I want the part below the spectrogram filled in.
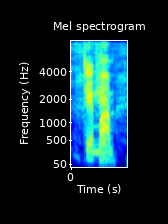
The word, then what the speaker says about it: Kema: They're going to, I think I said this wrong last time, the Kema experience? – Kema. Yeah, Kema.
